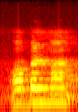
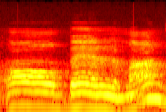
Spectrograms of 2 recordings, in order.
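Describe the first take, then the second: First: Said in the usual way. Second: "Obelman" very slowly drawn out in three long syllables; slow, separated, elongated "Obelman". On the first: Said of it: "That is to say". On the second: Shown as a demonstration. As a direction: stretch each syllable of "Obelman". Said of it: "that consists of three syllables".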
